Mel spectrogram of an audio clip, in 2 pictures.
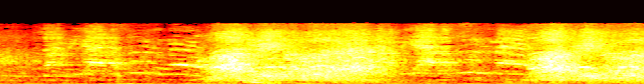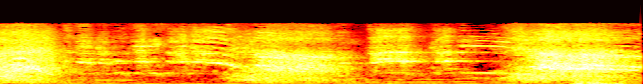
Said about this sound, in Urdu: اور یار میں تو کچھ بھی نہیں کہتا, نعرے تو آپ مار رہے ہیں, نعرے تو آپ لگا رہے ہیں, میں تو حضور کی محبت کا درس دے رہا ہوں.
